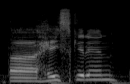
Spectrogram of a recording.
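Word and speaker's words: Heiskanen: I need to, but I want to get Haskinen.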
